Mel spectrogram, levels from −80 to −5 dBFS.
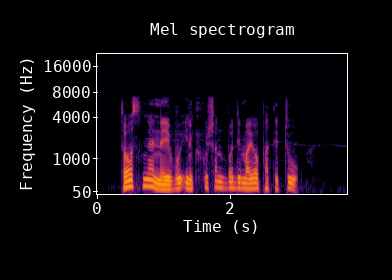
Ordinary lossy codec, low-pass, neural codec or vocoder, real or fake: none; 7.2 kHz; none; real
